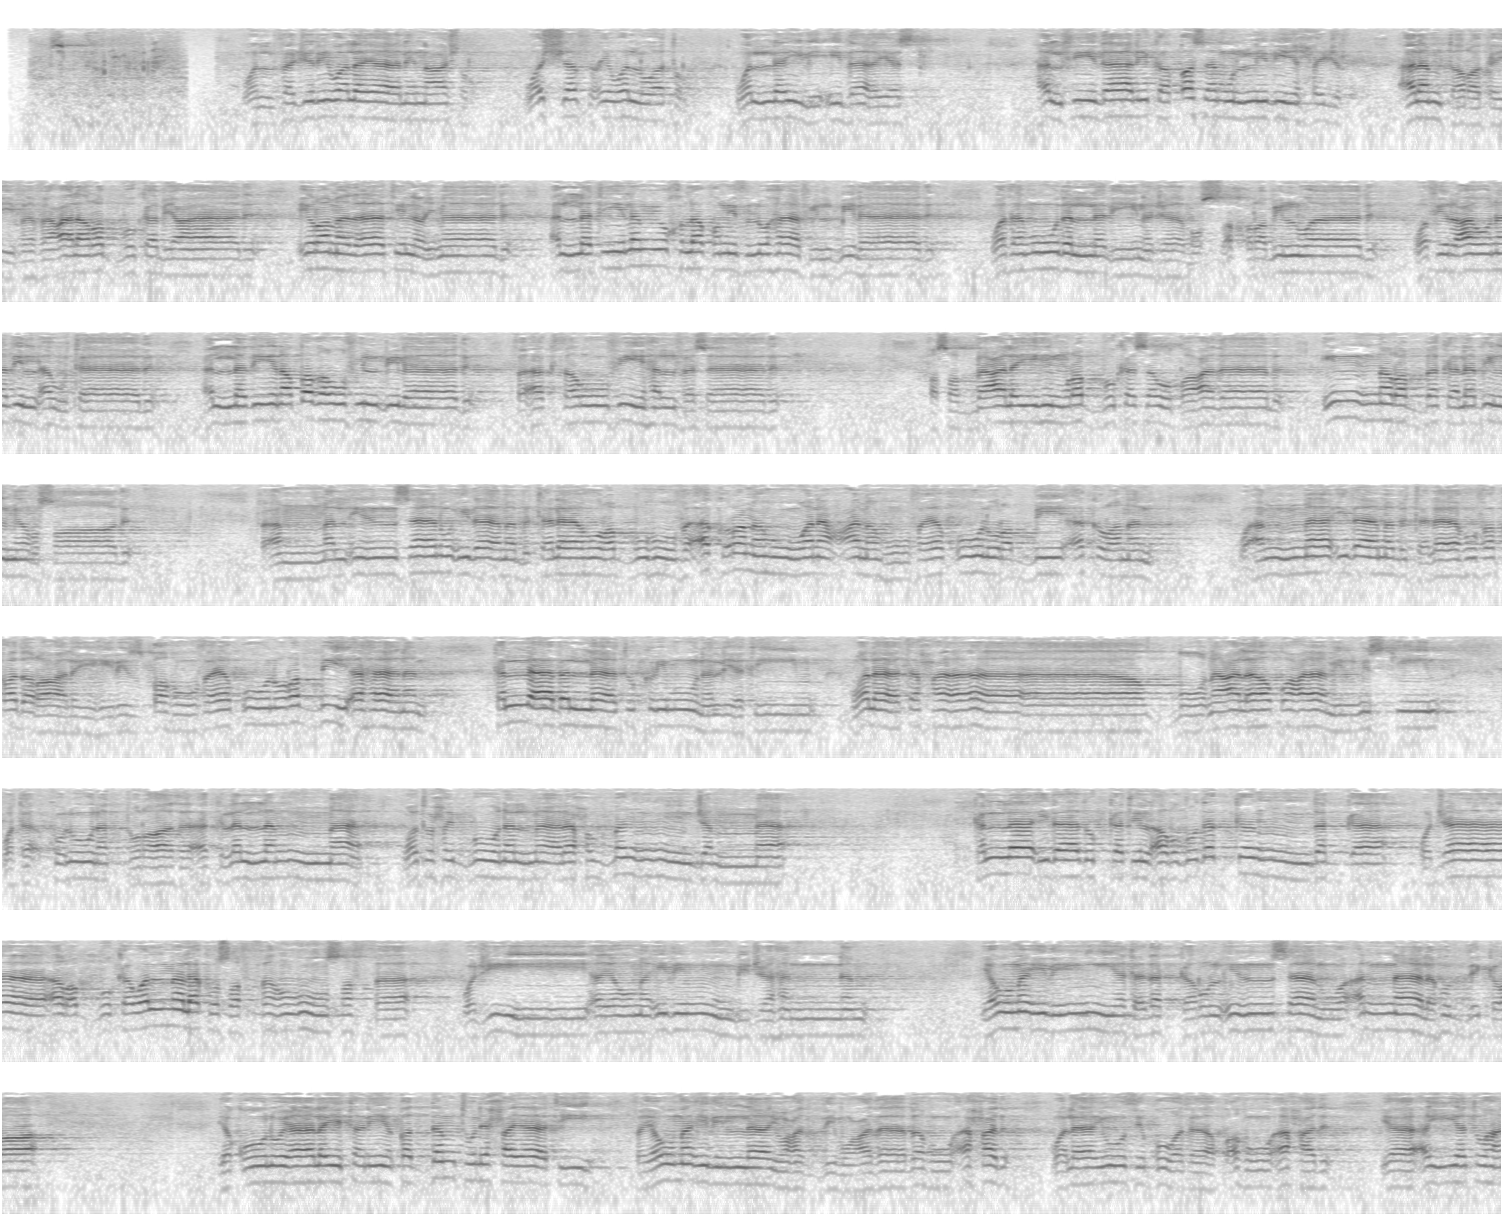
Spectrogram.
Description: المكان: المسجد النبوي الفجر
